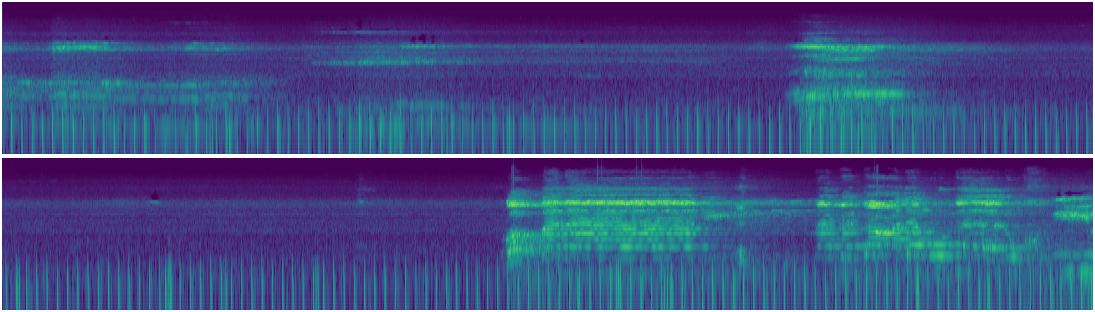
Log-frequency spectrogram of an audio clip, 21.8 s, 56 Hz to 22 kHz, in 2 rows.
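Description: Man's voice chanting Quran recitation aloud in slow melodic phrases through a mosque's sound system, with a strong echo of the hall: a phrase dies away just after the start, a short phrase comes about 8 seconds in, and a long loud phrase begins about 16 seconds in, with quiet pauses between. A faint rapid regular ticking runs underneath.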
